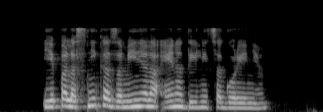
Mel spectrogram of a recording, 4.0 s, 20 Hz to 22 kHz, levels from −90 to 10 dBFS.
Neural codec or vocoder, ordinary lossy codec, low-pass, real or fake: none; none; none; real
